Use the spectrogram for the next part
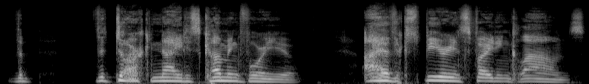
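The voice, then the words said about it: Gravelly Batman character voice. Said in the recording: “can't do my Batman voice for very long. It hurts my throat.”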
